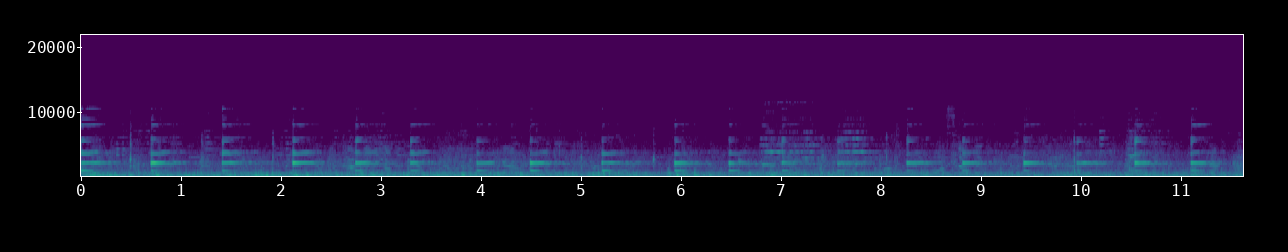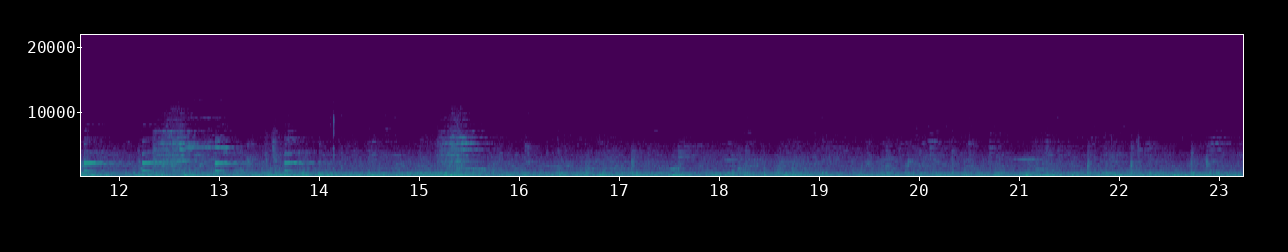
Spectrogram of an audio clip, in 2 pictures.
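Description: Stone Mountain Railway train passing: a steady low rumble with a ringing tone repeating about every 0.7 seconds, which stops about 14 seconds in.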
